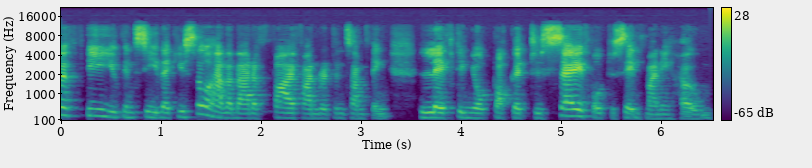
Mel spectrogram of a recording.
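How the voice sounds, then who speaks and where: A woman with a South African accent, a fairly low pitch, ordinary pitch variation and a fairly quick pace. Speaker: healthcare recruiter. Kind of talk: webinar presentation. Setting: online webinar. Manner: hesitant with many fillers.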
